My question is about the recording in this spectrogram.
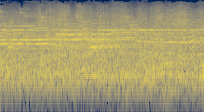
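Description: Music led by a reedy, bagpipe-like wind instrument holding long high notes, over the chatter of a crowd in a large hall.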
